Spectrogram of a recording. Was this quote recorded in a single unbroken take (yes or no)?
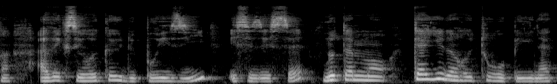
yes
